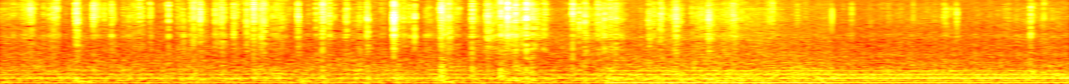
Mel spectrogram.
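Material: Plastic sequins.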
